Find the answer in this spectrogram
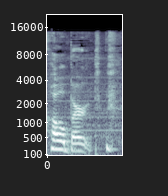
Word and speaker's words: Colbert: Colbert, it's spelled Colbert, but he likes to say Colbert.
